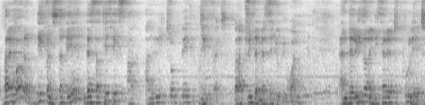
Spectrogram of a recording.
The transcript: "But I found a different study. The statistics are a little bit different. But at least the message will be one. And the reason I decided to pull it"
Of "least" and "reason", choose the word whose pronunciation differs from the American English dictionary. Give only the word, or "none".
least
